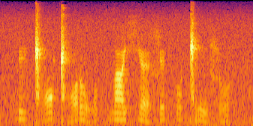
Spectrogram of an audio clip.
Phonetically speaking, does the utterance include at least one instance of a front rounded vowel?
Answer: no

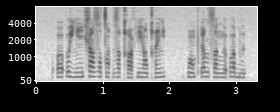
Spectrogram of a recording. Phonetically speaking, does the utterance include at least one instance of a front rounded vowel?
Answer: no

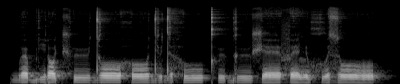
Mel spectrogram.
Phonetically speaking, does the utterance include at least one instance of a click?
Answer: no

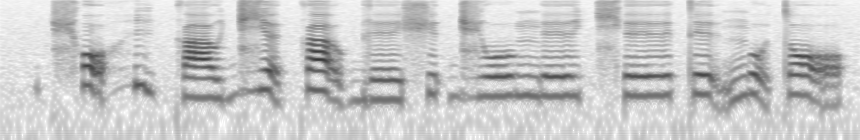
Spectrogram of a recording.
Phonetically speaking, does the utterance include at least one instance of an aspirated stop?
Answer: yes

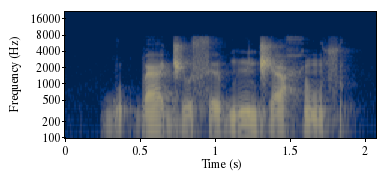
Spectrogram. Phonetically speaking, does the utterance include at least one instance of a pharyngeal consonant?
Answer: yes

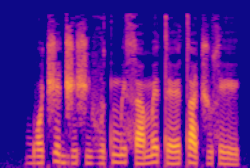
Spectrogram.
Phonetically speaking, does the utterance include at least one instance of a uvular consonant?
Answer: no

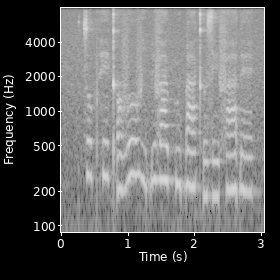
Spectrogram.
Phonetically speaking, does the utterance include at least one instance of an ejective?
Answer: yes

